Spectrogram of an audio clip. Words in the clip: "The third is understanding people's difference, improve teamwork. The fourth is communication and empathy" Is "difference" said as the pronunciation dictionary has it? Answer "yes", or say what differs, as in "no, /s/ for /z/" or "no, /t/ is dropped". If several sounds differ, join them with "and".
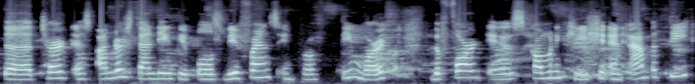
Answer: yes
